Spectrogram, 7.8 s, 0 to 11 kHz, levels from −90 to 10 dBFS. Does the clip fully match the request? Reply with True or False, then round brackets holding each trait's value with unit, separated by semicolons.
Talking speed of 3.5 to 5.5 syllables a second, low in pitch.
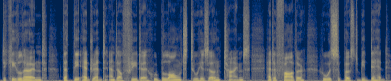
True (5.0 syllables/s; 100 Hz)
